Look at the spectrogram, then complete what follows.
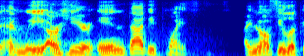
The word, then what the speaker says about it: Baby Point: Welcome back to our next Lunch and Learn, and we are here in Babby Point. I know if you look at the maps, it's spelt baby, but it is in fact pronounced Babby.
